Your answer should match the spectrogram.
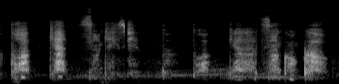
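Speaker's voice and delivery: very soft, whispered exercise beats; whispered count. Real, not acted. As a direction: count on the breath. Counting breaths during the exercise.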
